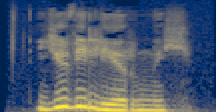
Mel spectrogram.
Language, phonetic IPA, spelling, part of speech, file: Russian, [jʉvʲɪˈlʲirnɨj], ювелирный, adjective, Ru-ювелирный.ogg
- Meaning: 1. jewelry 2. jeweler's 3. fine, minute, well-made, intricate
